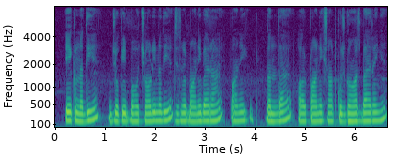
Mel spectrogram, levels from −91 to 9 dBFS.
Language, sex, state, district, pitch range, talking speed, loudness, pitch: Hindi, male, Bihar, Muzaffarpur, 150-165 Hz, 245 wpm, -18 LUFS, 155 Hz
